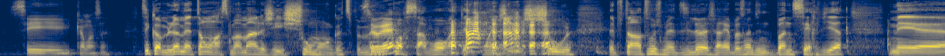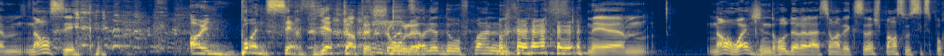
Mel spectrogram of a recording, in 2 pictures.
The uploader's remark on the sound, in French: J'ai décidé de vous faire patienter avec des entrevues devant public que j'ai enregistrées l'année dernière.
